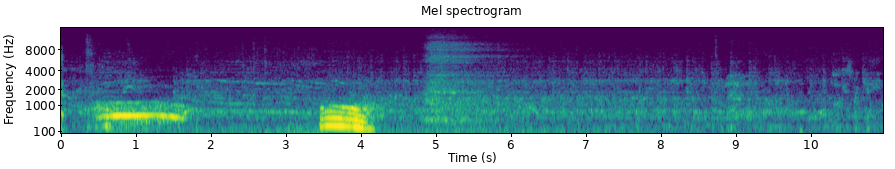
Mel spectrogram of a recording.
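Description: A man's wordless vocal reactions to the burn of ghost pepper cheese: a high held note about half a second in, a falling groaning 'oh' at about three and a half seconds, then a breathy out-breath.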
